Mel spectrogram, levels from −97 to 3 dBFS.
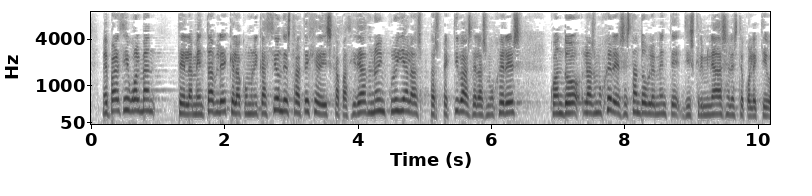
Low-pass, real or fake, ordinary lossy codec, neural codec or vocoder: none; real; none; none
